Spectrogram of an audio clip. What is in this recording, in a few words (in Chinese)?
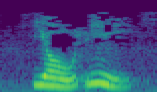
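"有力", Mandarin Chinese; hsk; chinese-flashcards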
